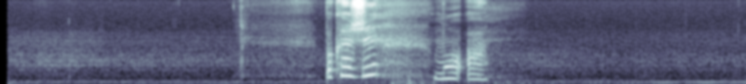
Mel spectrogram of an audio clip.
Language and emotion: Russian, sad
